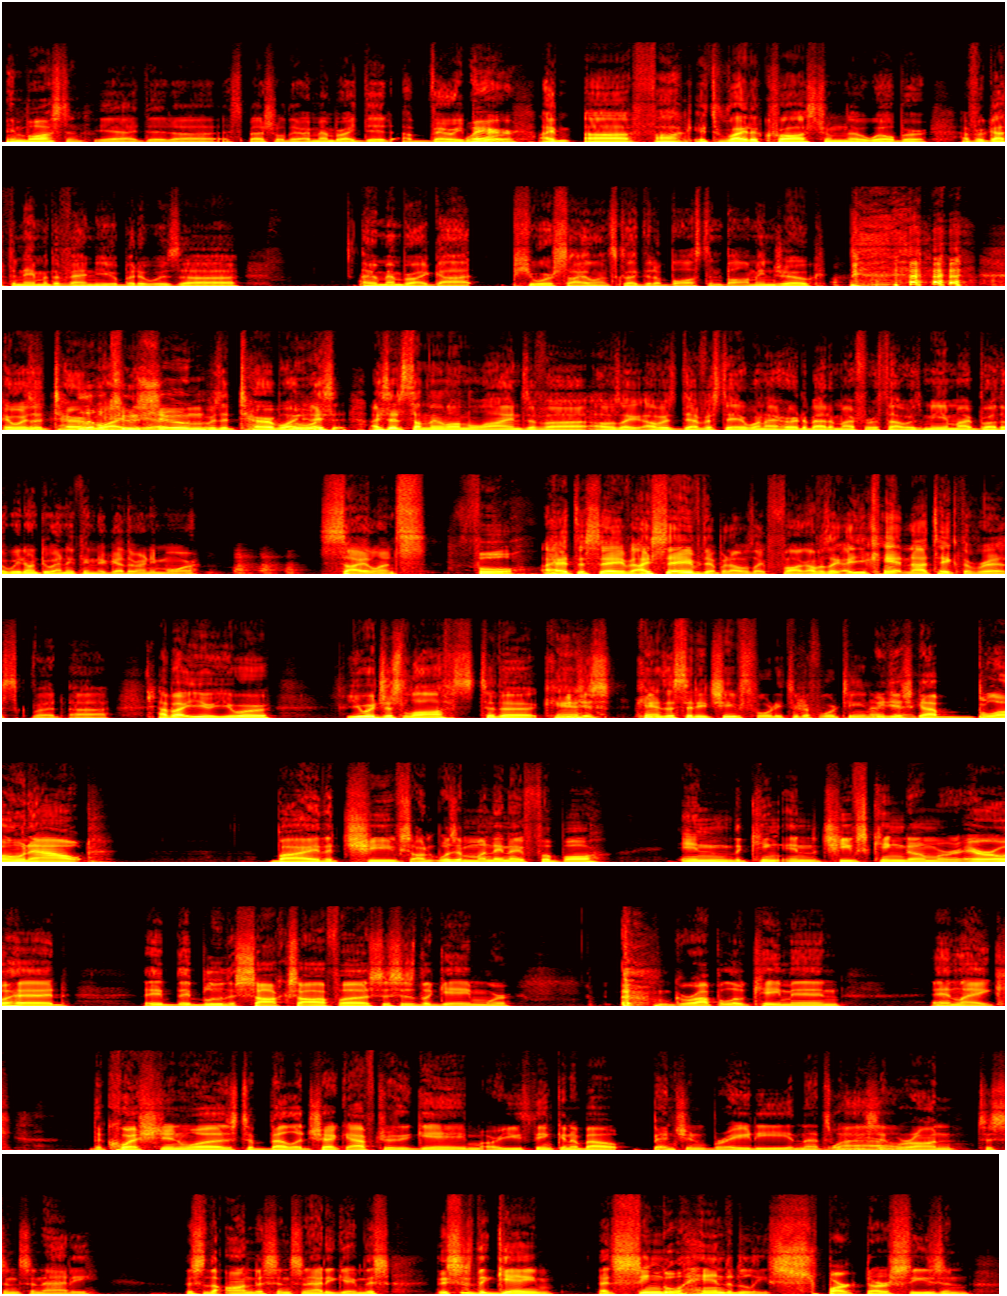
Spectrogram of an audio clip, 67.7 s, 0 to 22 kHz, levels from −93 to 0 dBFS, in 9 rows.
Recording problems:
none

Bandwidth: 15.5 kHz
